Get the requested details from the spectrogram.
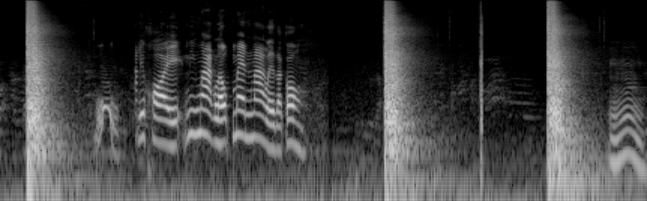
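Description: A pistol fires single loud shots outdoors, each with a short echo.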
